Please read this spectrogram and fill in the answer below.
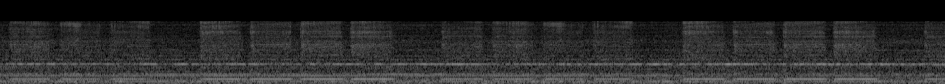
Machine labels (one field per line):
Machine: slide rail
